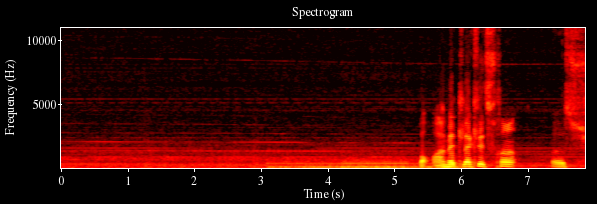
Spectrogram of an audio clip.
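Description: A train's engine hums and rumbles steadily.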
